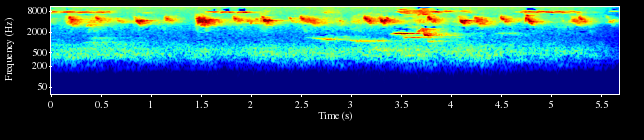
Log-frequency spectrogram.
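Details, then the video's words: Oriole producing a few mellow whistled phrases in the middle stretch, partly covered by constant high-pitched insect buzzing and distant bird chatter. "꾀꼬리 소리 8가지 다양한 꾀꼬리 울음소리 꾀꼬리 새소리 Oriole sounds 꾀꼬리 우는 소리"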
